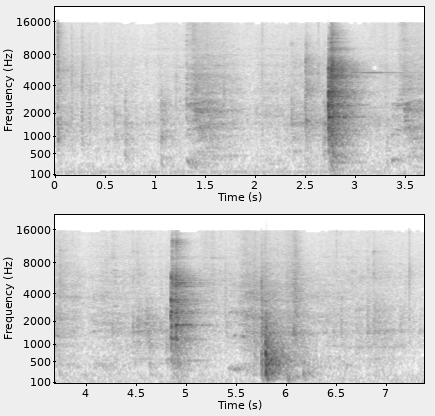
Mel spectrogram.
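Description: Belt squat machine knocking and clanking under load during continuous squat reps: three sharp knocks, the last the loudest.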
